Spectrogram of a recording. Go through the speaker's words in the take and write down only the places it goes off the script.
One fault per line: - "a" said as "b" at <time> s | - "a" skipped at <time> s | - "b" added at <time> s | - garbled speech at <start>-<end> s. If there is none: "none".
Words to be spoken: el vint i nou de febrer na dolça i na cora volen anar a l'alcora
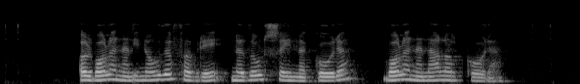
- "vint" said as "volen" at 1.0 s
